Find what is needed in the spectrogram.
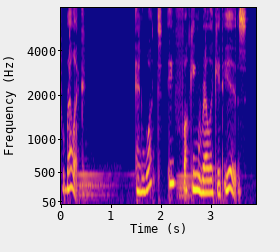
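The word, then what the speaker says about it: RELHIC: So, the acronym is pronounced relic.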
